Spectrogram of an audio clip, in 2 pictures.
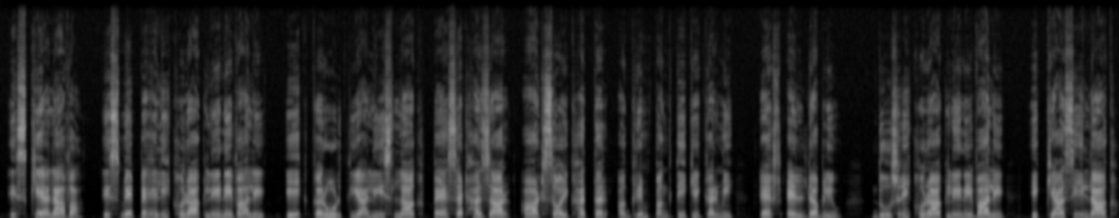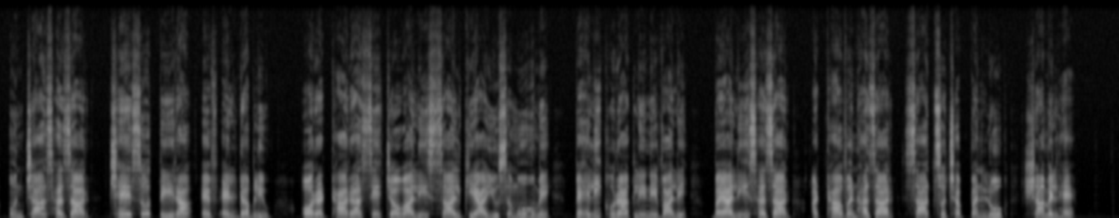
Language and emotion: Hindi, neutral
